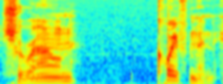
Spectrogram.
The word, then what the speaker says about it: Sharon Koifman: Sharon Koifman.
